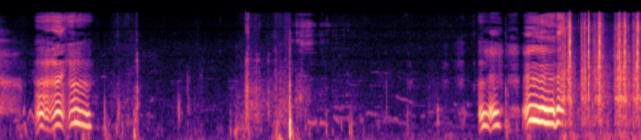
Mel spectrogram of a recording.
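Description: A baby babbles and squeals up close.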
